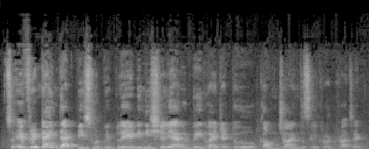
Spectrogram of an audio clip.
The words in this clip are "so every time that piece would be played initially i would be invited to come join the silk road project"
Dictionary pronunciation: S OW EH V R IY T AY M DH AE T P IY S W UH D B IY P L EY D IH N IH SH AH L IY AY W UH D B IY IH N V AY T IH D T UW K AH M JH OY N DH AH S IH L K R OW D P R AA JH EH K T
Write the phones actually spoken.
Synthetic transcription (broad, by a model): S OW EH V R IY T AY M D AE T P IY S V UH D B IY P L EY D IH N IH SH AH L IY AY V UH D B IY IH N V AY T IH D T UW K AH M JH OY N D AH S IH L K R OW D P R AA JH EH K T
